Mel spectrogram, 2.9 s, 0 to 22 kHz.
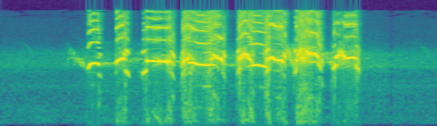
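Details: Short series of about seven sharp, high whistled yelps from an osprey at a ranch nest holding a live fish, 25 July 2018, late afternoon; the notes come quickly and then cut off.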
